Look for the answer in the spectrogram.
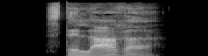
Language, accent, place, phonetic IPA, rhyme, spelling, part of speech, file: German, Germany, Berlin, [stɛˈlaːʁɐ], -aːʁɐ, stellarer, adjective, De-stellarer.ogg
- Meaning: inflection of stellar: 1. strong/mixed nominative masculine singular 2. strong genitive/dative feminine singular 3. strong genitive plural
